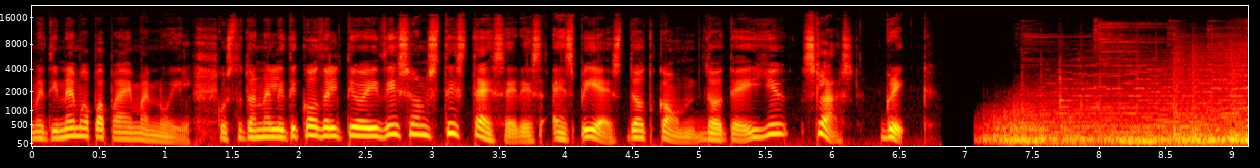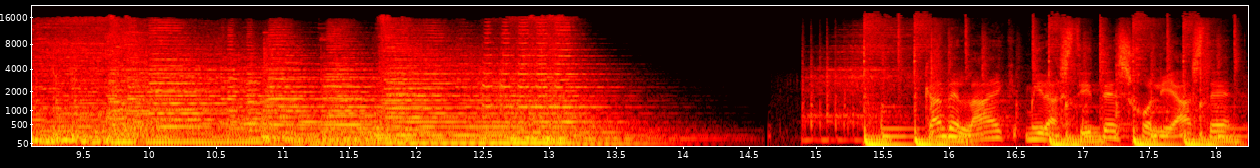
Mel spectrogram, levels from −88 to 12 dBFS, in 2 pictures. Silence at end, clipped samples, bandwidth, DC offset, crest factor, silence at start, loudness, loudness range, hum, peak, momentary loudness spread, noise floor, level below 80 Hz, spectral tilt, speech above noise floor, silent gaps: 0 s; under 0.1%; 19 kHz; under 0.1%; 18 dB; 0 s; -22 LUFS; 6 LU; none; -4 dBFS; 9 LU; -60 dBFS; -32 dBFS; -5 dB/octave; 39 dB; 6.84-7.04 s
